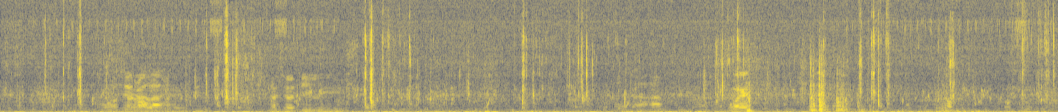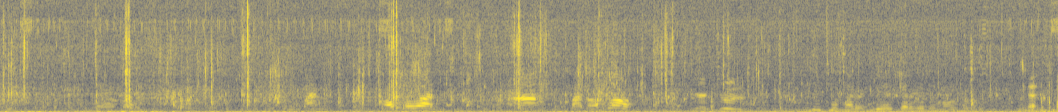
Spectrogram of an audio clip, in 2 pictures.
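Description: Steady low rumble of wind and sea on a small outrigger fishing boat at sea, with voices calling out now and then and scattered knocks.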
